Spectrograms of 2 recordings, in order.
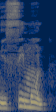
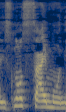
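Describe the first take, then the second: First: "Simon" said with an ee, SEE-mon. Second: "Simon" said with a long i, SIGH-mon. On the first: Viewers correcting her on the name, "Simon" as SEE-mon. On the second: Viewers correcting her on the name, "Simon" as SIGH-mon. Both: Retold or imitated. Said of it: "it's not Simon, it's Simon".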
